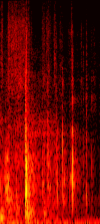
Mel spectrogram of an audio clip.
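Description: Small white cardboard boxes being handled: one sharp knock about half a second in, then a few light taps and a faint rustle of card.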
